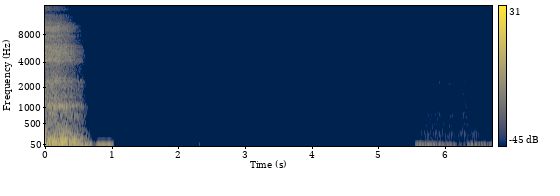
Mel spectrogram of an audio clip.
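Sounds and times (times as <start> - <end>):
person exhaling during a breathing exercise: 0.0 - 0.8
person inhaling during a breathing exercise: 0.0 - 0.9.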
